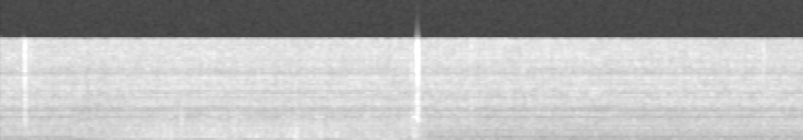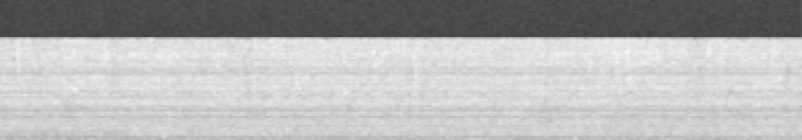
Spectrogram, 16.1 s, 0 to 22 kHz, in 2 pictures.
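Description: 1990s Husqvarna front-loading washing machine running mid-wash. A louder motor hum rises for a few seconds, then stops with a click about four seconds in, leaving a steady low hum.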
